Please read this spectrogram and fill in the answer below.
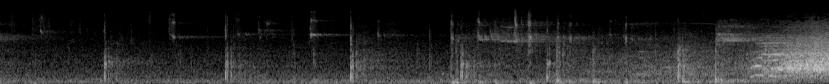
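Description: Tennis rally on an indoor hard court: racket strikes on the ball about once a second, with short squeaks from players' shoes. Crowd cheering swells near the end as the point is won.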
